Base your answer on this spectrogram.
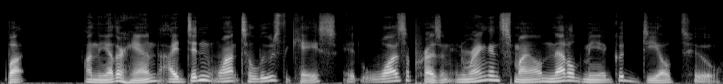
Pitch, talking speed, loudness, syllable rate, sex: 130 Hz, 190 wpm, -18 LUFS, 4.6 syllables/s, male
